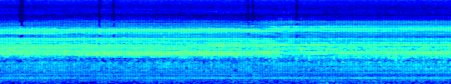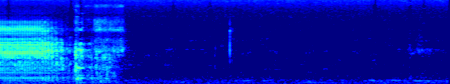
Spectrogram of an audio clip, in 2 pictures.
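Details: Dishwasher on test cycle after pump repair, during draining: loud steady rattly hum with a fast regular beat about four per second, then cuts out; the pump is noisy.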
